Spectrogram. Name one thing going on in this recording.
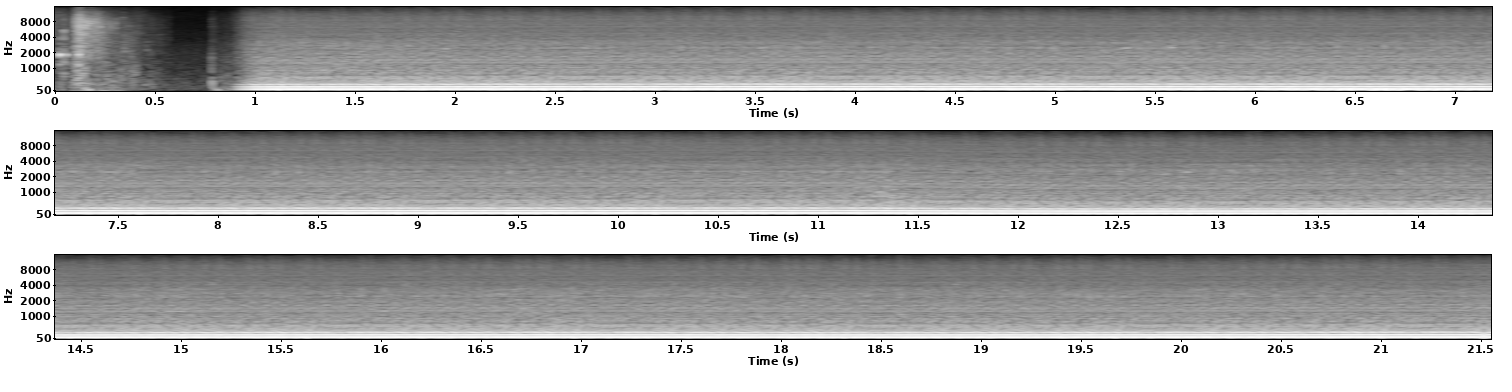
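A vehicle engine hums steadily, dropping slightly in pitch partway through.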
